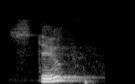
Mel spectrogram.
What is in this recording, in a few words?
"stoop", phonetic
